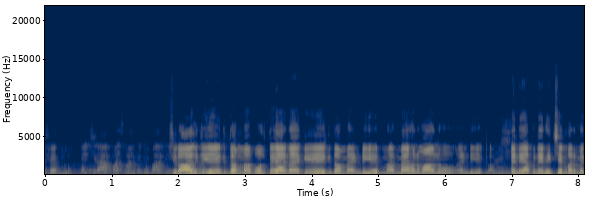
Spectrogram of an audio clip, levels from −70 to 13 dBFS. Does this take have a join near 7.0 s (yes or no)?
yes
